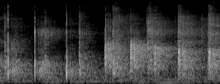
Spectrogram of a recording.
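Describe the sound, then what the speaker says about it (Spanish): Congregation clapping in a church service, a short burst of moderately loud, uneven claps from a small group, with no voices over them. "Regálenle un aplauso al Señor."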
